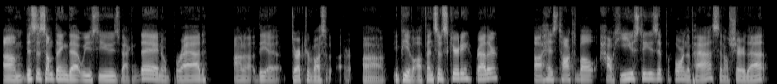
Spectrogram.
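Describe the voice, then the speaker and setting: A man's voice: mid-range voice, fairly quick, no room sound, clean studio sound. A man presenting a webinar as a penetration tester, talking casually and correcting himself as he goes. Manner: chatty, uses filler words and restarts, self-corrects often.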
